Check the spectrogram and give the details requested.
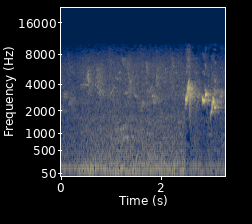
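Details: A caged red-whiskered bulbul, famed for singing many different songs, stays quiet at first, then near the end gives one brisk phrase of three bright whistled notes over low background noise.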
